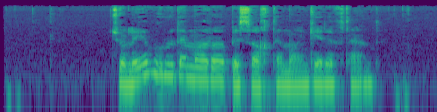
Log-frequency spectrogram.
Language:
Persian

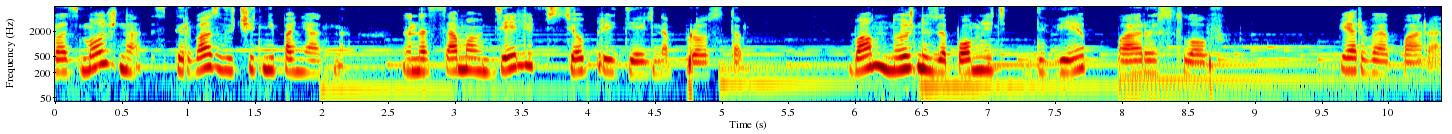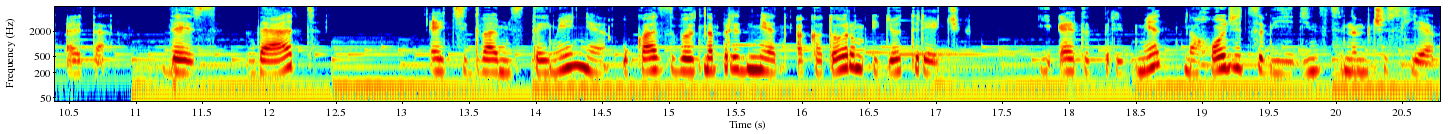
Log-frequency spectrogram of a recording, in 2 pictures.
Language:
Russian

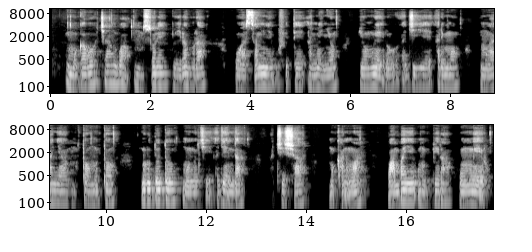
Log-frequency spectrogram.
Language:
Kinyarwanda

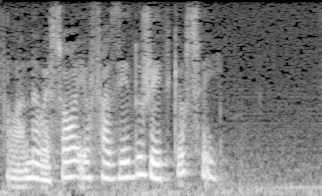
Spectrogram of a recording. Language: Portuguese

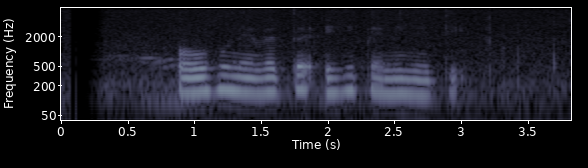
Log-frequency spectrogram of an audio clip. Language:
Sinhala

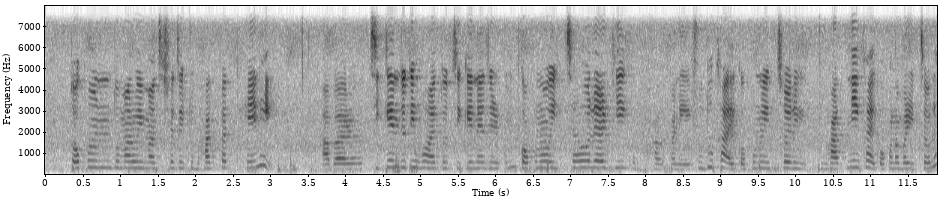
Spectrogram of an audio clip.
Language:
Bangla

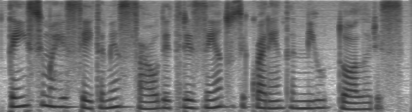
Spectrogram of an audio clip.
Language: Portuguese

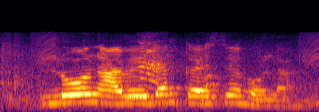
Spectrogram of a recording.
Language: Bhojpuri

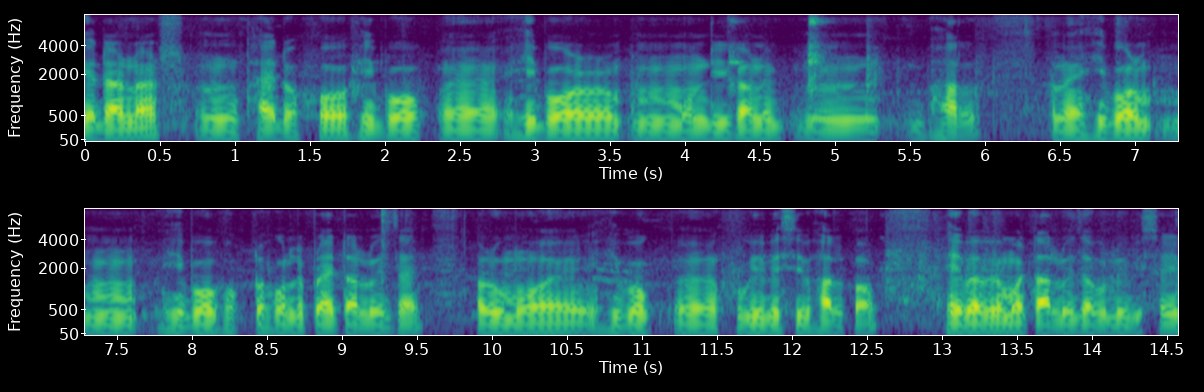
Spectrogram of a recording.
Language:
Assamese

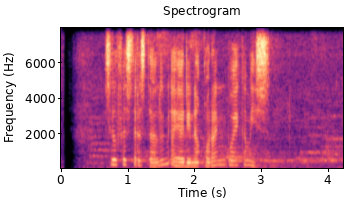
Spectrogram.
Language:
Sundanese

